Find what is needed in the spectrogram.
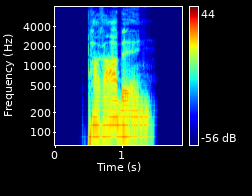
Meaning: plural of Parabel
- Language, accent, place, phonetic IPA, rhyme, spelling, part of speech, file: German, Germany, Berlin, [paˈʁaːbl̩n], -aːbl̩n, Parabeln, noun, De-Parabeln.ogg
